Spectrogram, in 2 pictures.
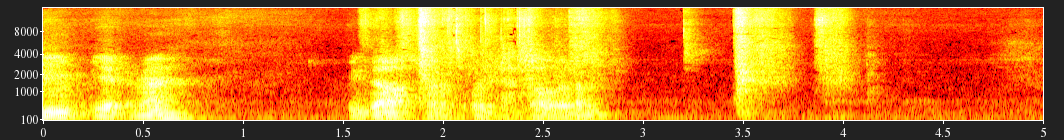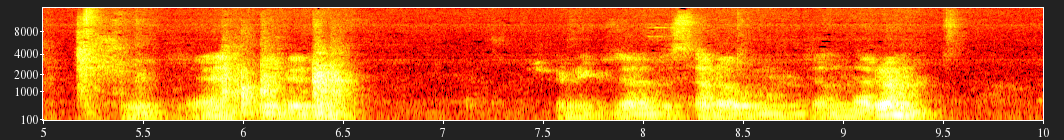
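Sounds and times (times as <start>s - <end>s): man talking: 0.0s - 0.8s, 1.5s - 2.9s, 5.3s - 6.6s, 7.5s - 9.5s
knocks and clatters on a table: 5.2s - 6.7s.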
